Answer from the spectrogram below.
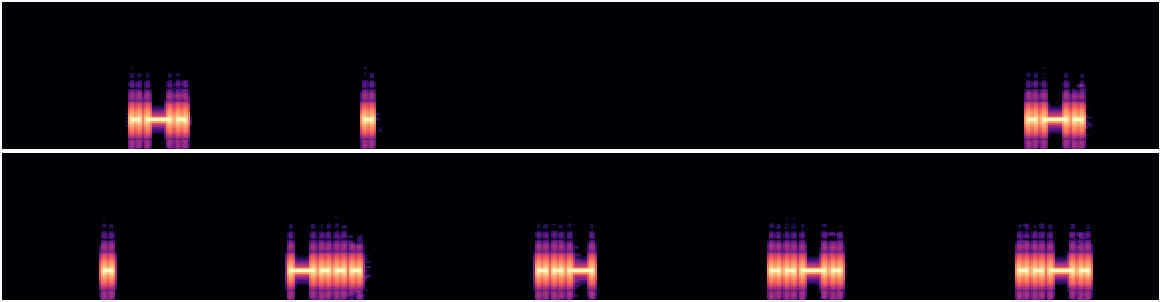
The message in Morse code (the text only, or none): RE REBUFF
